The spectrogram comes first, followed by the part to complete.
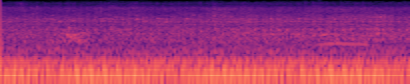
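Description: Car engine idling with a steady low hum, heard from inside the cabin.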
